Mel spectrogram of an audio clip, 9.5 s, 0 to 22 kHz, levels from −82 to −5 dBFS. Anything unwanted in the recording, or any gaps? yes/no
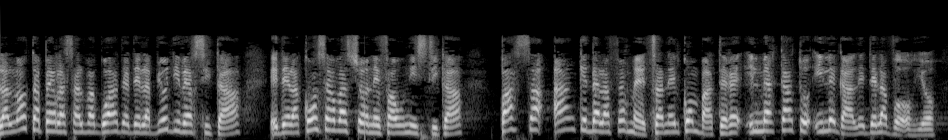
no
